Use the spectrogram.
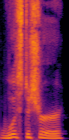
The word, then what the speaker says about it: Worcestershire: Some of us are from there, and it's Worcester and Worcestershire, respectively, for the pronunciation.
